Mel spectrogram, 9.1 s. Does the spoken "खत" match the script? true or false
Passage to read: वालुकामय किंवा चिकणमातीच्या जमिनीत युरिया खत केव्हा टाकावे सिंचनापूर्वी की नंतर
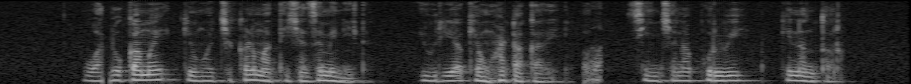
false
